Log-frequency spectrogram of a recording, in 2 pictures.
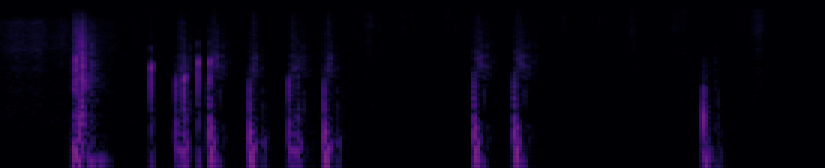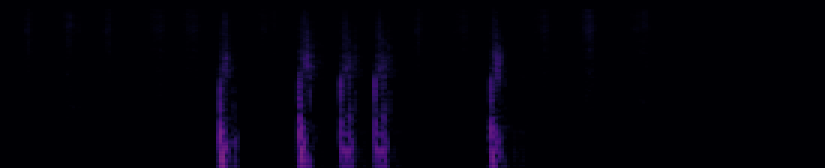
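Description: Footsteps patter over grass and dirt in a video game.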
